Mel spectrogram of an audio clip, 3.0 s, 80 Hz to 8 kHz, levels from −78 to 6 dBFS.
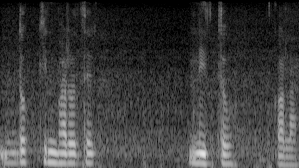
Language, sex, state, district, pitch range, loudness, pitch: Bengali, male, Jharkhand, Jamtara, 150-175 Hz, -18 LUFS, 170 Hz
